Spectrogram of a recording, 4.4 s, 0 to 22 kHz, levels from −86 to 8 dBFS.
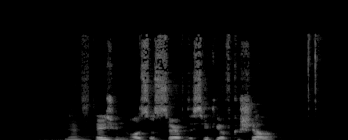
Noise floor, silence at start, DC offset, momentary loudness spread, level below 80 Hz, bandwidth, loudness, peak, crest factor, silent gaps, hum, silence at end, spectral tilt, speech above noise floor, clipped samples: -59 dBFS; 0.8 s; under 0.1%; 18 LU; -76 dBFS; 17 kHz; -39 LUFS; -24 dBFS; 20 dB; none; none; 0.4 s; -3.5 dB/octave; 19 dB; under 0.1%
